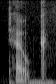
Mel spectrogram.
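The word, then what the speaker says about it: toque: When you see that word, you'll go, oh, right, a toke, like a toke of the doobie weed. – Right. – That's how you say it, toke.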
